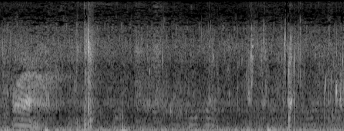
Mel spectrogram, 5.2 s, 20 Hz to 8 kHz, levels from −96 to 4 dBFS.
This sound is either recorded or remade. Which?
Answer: recorded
